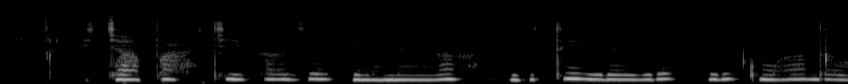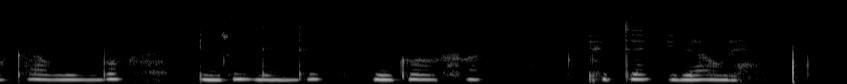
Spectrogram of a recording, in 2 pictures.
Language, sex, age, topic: Kinyarwanda, female, 25-35, finance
